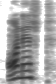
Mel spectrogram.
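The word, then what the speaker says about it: honest: এইচ এর সাউন্ডটা silent থাকে।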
